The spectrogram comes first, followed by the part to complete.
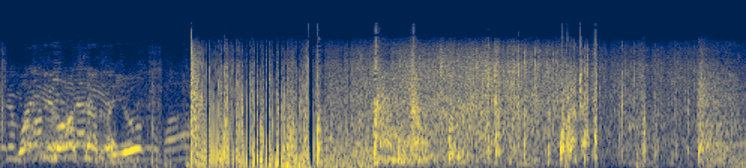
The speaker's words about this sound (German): Dann schlägt eine Granate ein.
